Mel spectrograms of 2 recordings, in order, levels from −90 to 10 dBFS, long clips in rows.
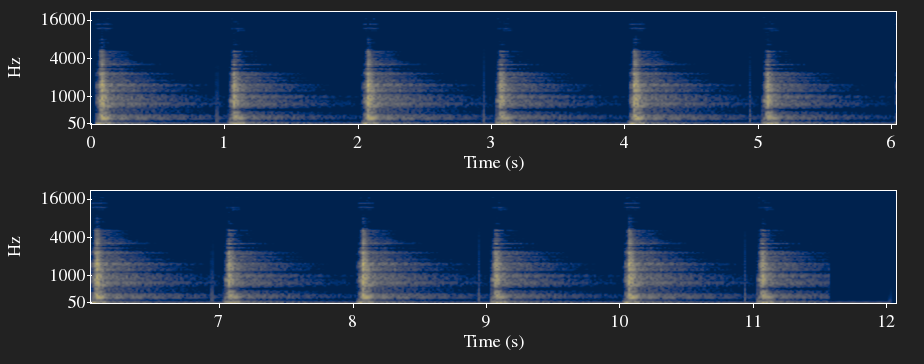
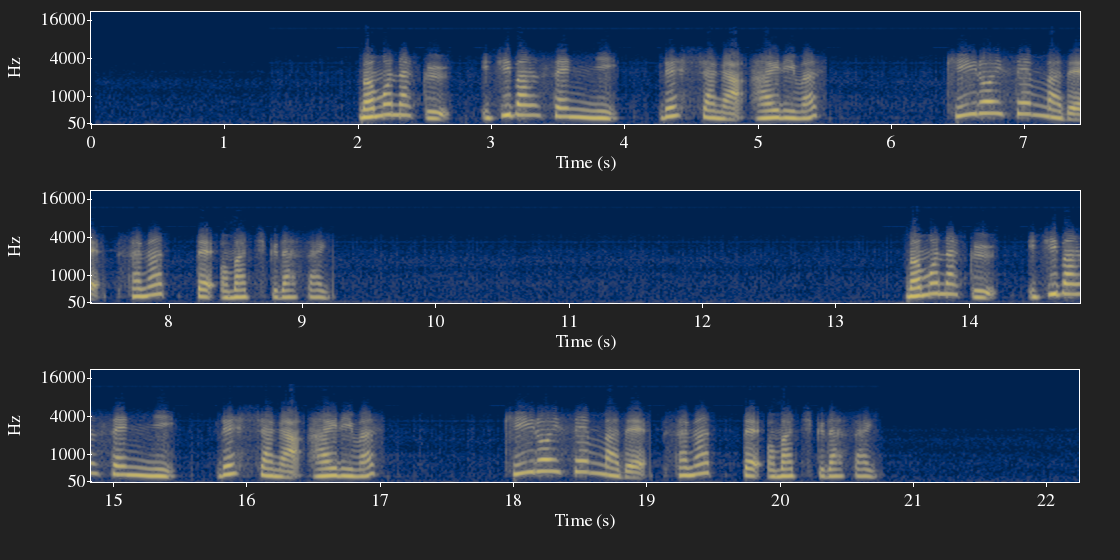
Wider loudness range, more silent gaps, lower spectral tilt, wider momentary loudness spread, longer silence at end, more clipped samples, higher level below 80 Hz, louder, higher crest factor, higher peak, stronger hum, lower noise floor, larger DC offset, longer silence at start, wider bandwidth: second, 1 LU vs 5 LU; neither; about the same, -6.5 dB/octave vs -7 dB/octave; first, 16 LU vs 9 LU; second, 0.8 s vs 1.55 s; neither; first, -40 dBFS vs -70 dBFS; second, -27 LUFS vs -18 LUFS; first, 28 dB vs 20 dB; about the same, -2 dBFS vs 0 dBFS; neither; second, -65 dBFS vs -69 dBFS; neither; second, 0.05 s vs 2 s; about the same, 5.6 kHz vs 5.2 kHz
